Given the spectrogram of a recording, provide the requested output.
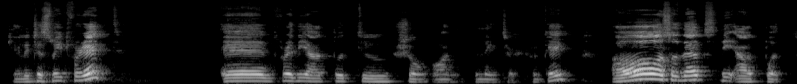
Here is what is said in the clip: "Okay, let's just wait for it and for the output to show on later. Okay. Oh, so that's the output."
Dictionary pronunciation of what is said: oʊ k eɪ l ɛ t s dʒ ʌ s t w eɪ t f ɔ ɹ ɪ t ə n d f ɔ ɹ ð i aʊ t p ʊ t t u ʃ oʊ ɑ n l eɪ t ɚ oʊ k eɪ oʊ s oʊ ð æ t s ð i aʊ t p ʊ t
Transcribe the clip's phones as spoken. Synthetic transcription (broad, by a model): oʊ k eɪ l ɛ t dʒ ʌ s t w eɪ t f ɔ ɹ ɪ t ə n d f ɔ ɹ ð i aʊ t p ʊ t t u ʃ oʊ ɑ n l eɪ t ɚ oʊ k eɪ oʊ s oʊ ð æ t s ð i aʊ t p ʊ t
